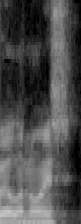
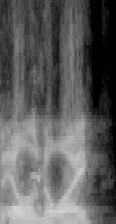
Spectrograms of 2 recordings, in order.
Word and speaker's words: Illinois: all to fuck off because you pronounce the S on the end. It's just I don't really know. I wish I had an answer for you. Is it, it's just the state of Illinois becoming a sentient being.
